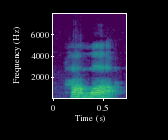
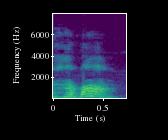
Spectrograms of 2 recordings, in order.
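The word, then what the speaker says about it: חַוָּה: Eve or in Hebrew eeve is written as Hawa okay but like c-h-a-v-b-a-h but pronounced as Hawa which means life and is a derivative from Life Giver so Hava or Eve is was named as such for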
